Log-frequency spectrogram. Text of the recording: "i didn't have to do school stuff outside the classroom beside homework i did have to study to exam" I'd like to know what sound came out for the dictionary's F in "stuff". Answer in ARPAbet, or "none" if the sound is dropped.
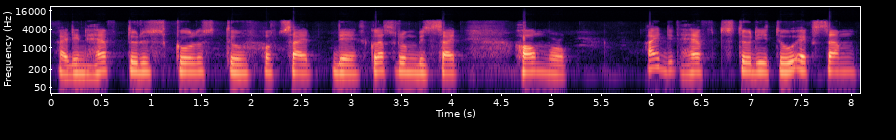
none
